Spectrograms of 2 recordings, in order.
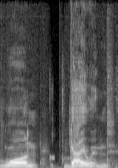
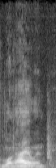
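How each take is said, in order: First: The G is strong, joined to Island. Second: The G in Long is barely heard.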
